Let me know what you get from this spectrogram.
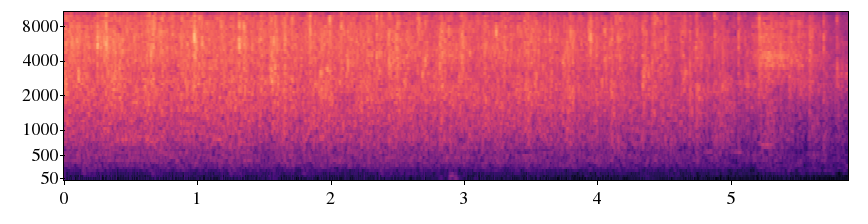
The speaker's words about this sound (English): Would you just clap your hands? Come on, you love him. Come on. You love him.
